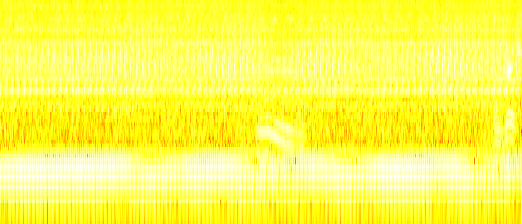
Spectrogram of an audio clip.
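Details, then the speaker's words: Jaguar MKII engine idling after reassembly, heard from under the car: a steady low drone with a faint uneven rattle underneath. It is suspected to come from the gearbox, but the source is unconfirmed. "sorry yeah it's hard to tell where that's coming from that noise it really does sound like the gearbox"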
